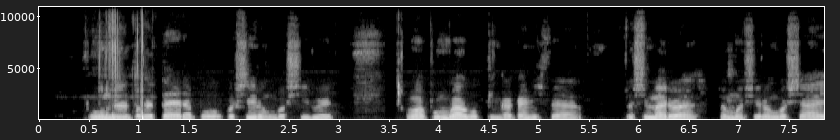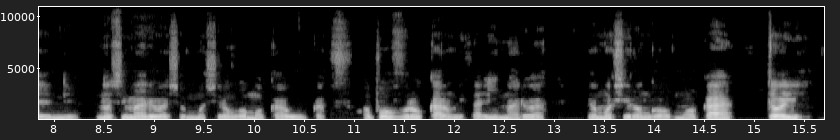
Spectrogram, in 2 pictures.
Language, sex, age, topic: Oshiwambo, female, 18-24, finance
